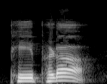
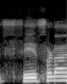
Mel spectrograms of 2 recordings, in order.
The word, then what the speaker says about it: फेफड़ा: अब कुछ उदाहरण जिन शब्दों में फ बीच में आता है जैसे सफल, असफल, सफलता, फेफड़ा। ध्यान दीजिए, मैंने फेफड़ा नहीं कहा, फेफड़ा।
